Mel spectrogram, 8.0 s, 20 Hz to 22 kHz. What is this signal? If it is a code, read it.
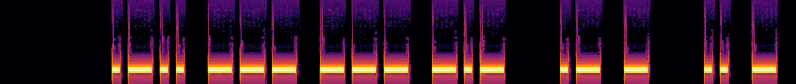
Morse code, heard as a keyed tone, about 15 wpm, 700 Hz. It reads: LOOK AT IT
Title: Sentences from Top 100 Words 15wpm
